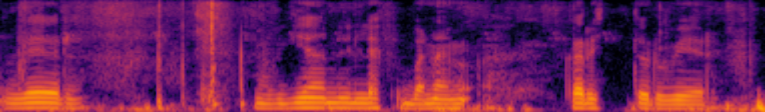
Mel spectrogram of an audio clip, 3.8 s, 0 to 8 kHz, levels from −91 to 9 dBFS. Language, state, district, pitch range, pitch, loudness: Gondi, Chhattisgarh, Sukma, 110-130 Hz, 120 Hz, -20 LUFS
